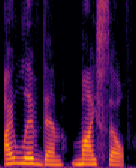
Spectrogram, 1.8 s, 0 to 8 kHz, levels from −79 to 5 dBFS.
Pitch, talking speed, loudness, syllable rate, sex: 215 Hz, 130 wpm, -17 LUFS, 3.7 syllables/s, female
